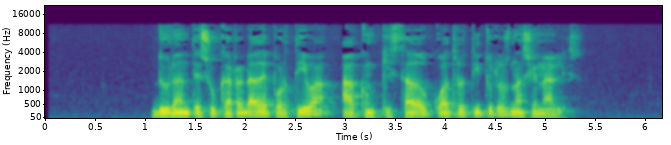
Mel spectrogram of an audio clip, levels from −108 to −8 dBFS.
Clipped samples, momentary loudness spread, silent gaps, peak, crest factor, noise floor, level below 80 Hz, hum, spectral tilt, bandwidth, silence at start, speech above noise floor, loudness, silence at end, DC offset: under 0.1%; 8 LU; none; -2 dBFS; 16 dB; -67 dBFS; -42 dBFS; none; -6 dB/octave; 11.5 kHz; 1.05 s; 50 dB; -18 LUFS; 0.85 s; under 0.1%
